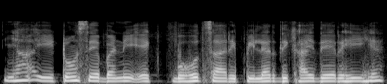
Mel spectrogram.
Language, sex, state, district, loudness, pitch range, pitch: Hindi, male, Jharkhand, Ranchi, -13 LUFS, 145-165 Hz, 150 Hz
